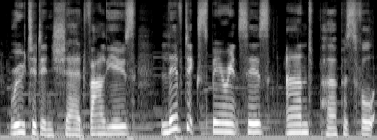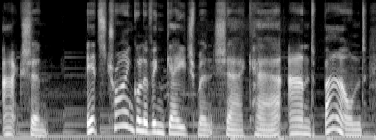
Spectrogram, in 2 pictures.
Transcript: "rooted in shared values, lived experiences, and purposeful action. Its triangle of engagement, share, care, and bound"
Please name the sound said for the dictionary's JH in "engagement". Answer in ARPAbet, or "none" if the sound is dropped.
JH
